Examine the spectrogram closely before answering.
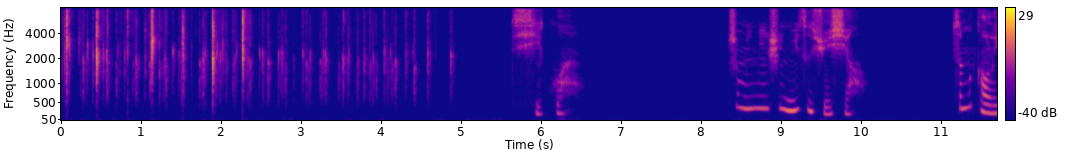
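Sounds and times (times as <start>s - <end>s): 
applause welcoming a teacher: 0.0s - 5.0s
speech: 5.9s - 6.5s, 8.4s - 10.0s, 11.2s - 11.6s.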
